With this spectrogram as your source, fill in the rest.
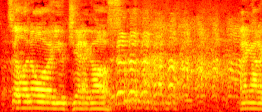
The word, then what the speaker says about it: Illinois: out on you if you pronounce the S at Illinois not Illinois Illinois you jagoff hang on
